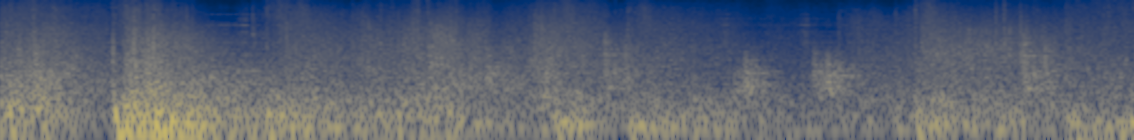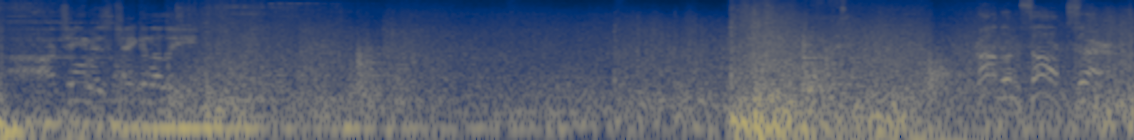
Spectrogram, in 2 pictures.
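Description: Heavy naval guns fire with deep, booming blasts.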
